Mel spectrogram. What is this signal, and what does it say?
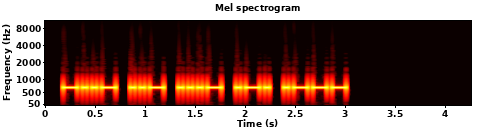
Morse code, heard as a keyed tone, about 25 wpm, 700 Hz. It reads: XUVRJ
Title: Code Groups - 5 Letters - 25wpm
